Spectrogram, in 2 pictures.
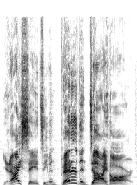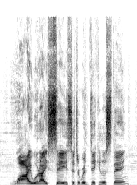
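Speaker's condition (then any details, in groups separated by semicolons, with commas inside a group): No condition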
